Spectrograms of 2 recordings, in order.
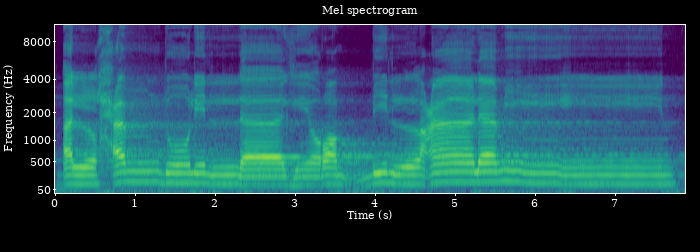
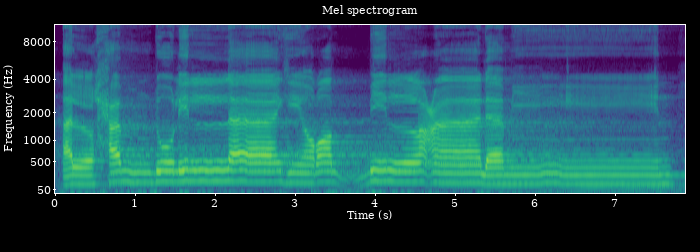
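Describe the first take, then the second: No difference in how they are said.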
